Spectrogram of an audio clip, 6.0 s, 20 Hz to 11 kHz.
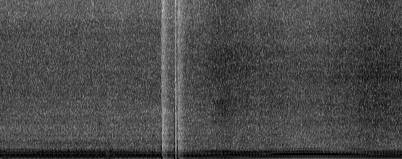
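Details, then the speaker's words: Freshly built Ford Focus ST engine with balance shaft delete and oil cooler, on Comp Cams break-in oil, held near 2,500 rpm for ring break-in: smooth, even hum with no knocks or ticks, only a brief dip. "If you can hear me, but this car sounds amazing. But what we're doing right now is we're doing the break-in process. So I'm doing my best to hold the engine RPM at 2,500 RPM."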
